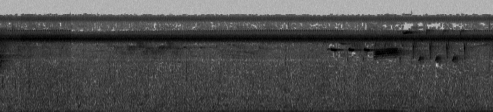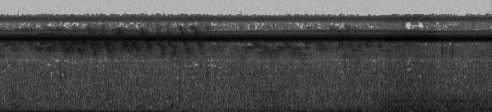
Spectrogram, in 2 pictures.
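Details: Cicada chorus from a dusk-to-dawn recording on the Licking River at Morning View: a steady, high, unbroken hiss-like drone, with a short burst of faint descending chirps near the middle.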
